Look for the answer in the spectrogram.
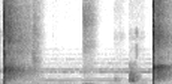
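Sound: slow clapping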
